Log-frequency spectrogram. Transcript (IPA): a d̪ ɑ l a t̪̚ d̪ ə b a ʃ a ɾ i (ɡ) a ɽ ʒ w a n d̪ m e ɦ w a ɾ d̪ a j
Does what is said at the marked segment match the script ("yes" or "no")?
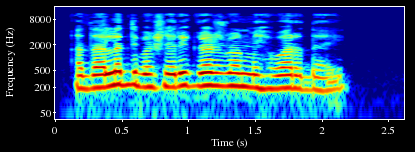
yes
